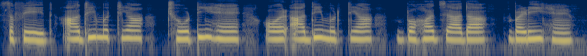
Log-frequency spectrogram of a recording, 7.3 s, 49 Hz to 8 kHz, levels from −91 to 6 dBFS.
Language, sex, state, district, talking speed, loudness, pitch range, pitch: Hindi, female, Uttar Pradesh, Jalaun, 100 wpm, -21 LUFS, 220-240 Hz, 230 Hz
